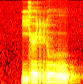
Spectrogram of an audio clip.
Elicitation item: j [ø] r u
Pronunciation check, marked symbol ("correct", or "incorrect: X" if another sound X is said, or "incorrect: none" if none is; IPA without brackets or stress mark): correct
